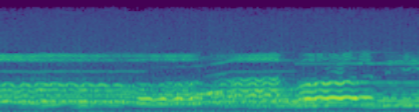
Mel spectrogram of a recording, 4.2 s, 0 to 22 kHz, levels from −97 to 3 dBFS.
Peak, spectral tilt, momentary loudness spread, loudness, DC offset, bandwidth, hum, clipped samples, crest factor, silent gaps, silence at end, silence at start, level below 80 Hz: -6 dBFS; -4 dB/octave; 9 LU; -20 LUFS; under 0.1%; 15 kHz; none; under 0.1%; 14 dB; none; 0 s; 0 s; -56 dBFS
